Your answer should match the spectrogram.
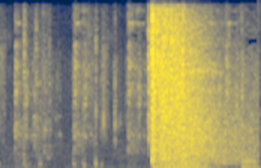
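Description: Video game gunfire breaks out after a second of quiet background sound, heard as a sudden loud burst of rapid shots that carries on at a steady level to the end.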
